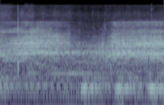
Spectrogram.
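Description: TARDIS dematerialisation sound effect: a wheezing, groaning hum that swells and fades about twice a second as the police box departs.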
